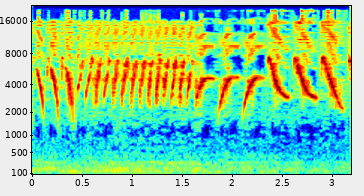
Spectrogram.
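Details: A Belgian canary delivers a quick run of descending chips, about eight per second, then four slower downward-curving whistles, clear and loud over a low faint hum.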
